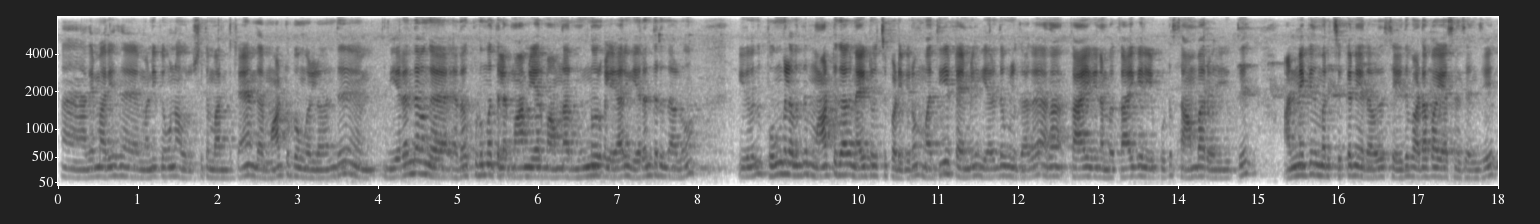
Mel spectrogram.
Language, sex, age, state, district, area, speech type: Tamil, female, 30-45, Tamil Nadu, Perambalur, rural, spontaneous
